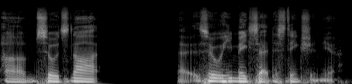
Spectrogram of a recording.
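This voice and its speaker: Male podcast co-host, mellow tone, dry sound, halting delivery with many fillers. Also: mid-range voice, steady tone, creaky, no echo. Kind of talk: casual theology discussion.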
